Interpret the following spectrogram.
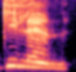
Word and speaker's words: Guylaine: It's we say it gilen in French.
